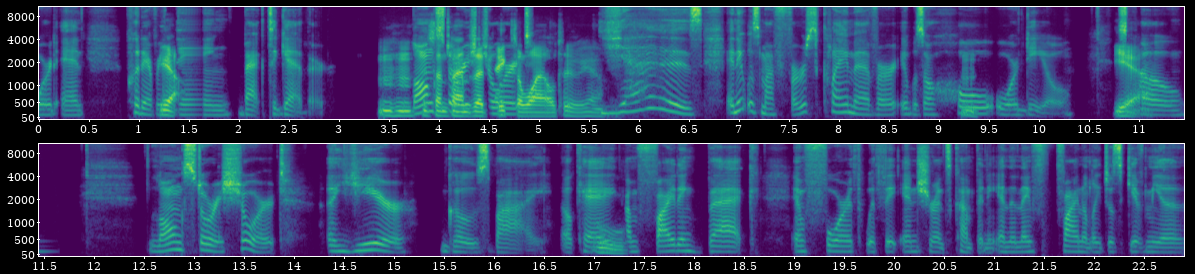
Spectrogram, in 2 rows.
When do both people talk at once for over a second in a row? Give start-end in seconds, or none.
3.7-5.0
